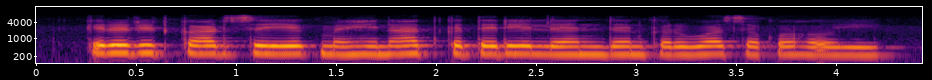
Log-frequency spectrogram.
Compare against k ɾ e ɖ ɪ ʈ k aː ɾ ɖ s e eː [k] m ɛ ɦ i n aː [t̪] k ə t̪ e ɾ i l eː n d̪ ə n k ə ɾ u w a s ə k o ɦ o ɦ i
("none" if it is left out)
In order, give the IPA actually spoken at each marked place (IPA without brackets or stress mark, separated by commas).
k, t̪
